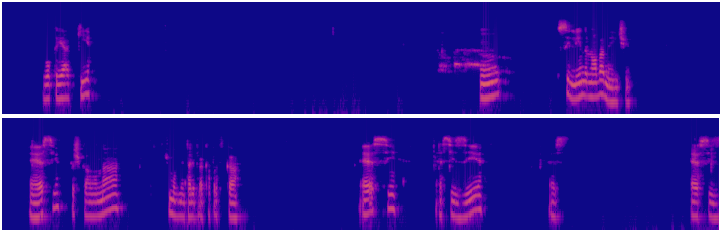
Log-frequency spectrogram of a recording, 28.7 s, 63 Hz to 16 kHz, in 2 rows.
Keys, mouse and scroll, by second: 2.9 a, 6.7 ctrl+z, 8.4 shift+a, 14.8 s, 16.1 click, 17.4 g, 18.3-19.3 drag, 21.2 s, 22.9 s, 24.9 z, 26.9 z, 28.1 s.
